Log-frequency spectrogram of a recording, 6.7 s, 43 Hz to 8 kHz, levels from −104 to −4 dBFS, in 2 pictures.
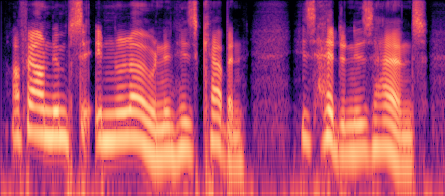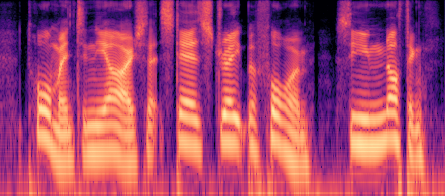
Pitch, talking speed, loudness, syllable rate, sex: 155 Hz, 215 wpm, -18 LUFS, 5.9 syllables/s, male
